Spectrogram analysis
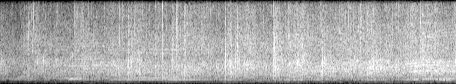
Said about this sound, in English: My God, if you don't like what I'm preaching, you ought to clap anyway.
